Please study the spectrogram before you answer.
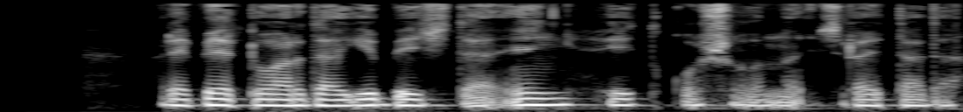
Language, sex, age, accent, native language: Uzbek, male, 18-24, Andijon, Uzbek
